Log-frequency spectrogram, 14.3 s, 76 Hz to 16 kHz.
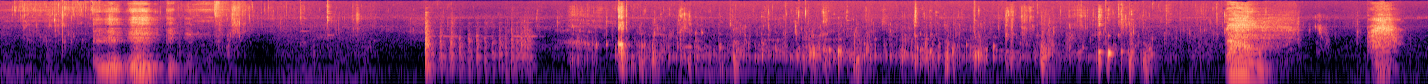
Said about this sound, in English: There's also a note here that during that sequence, the crew had to shoot 15 takes of Edgar drinking the sugar water.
